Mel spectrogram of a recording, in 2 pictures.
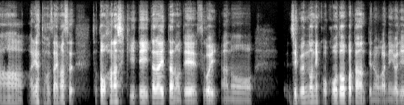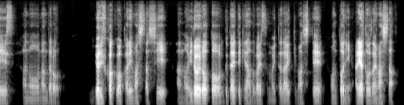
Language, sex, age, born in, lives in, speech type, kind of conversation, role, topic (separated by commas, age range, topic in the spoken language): Japanese, male, 35-39, Japan, Japan, conversation, advice, user, 行動パターンを把握して改善する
